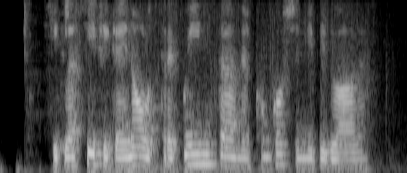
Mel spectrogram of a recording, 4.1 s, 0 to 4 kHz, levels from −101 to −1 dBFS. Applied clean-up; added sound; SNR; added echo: neural mask model RNNoise.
